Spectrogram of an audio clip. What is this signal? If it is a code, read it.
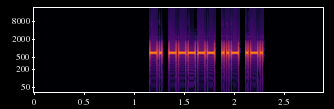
Morse code, heard as a keyed tone, about 48 wpm, 700 Hz. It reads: N0UR
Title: Easy Call Signs Repeated 2x - 50wpm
